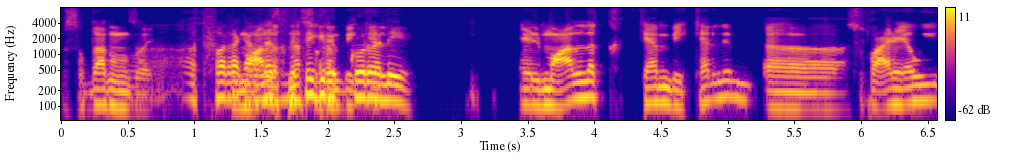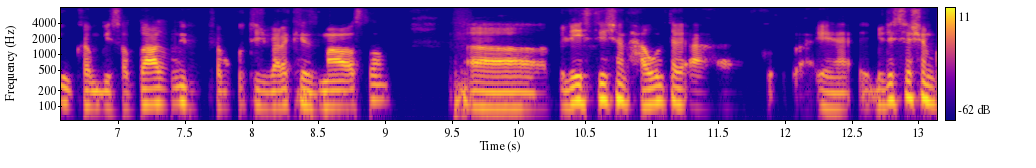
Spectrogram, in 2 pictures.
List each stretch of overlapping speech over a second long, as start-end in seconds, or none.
1.3-2.5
